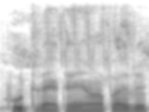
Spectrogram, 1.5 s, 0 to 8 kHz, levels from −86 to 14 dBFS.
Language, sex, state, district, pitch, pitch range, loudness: Hindi, male, Maharashtra, Pune, 120 Hz, 115-125 Hz, -27 LUFS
